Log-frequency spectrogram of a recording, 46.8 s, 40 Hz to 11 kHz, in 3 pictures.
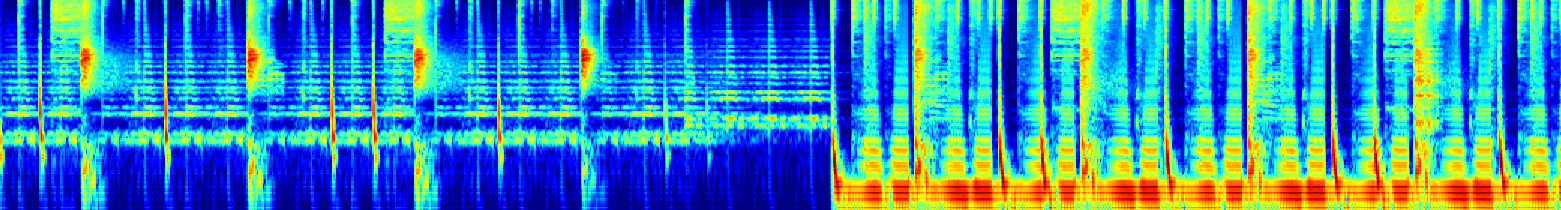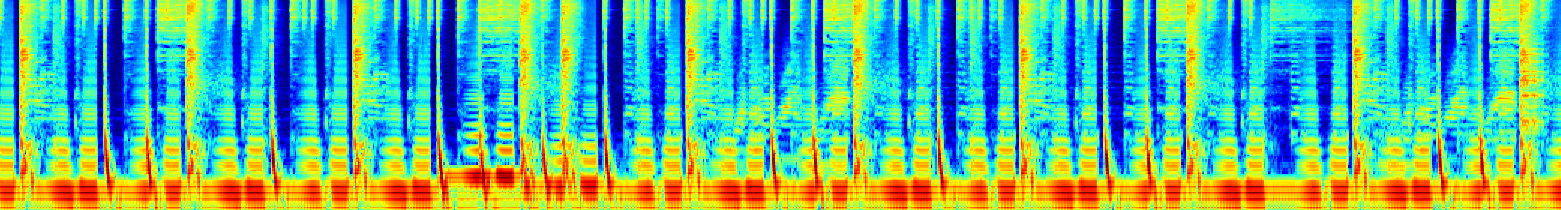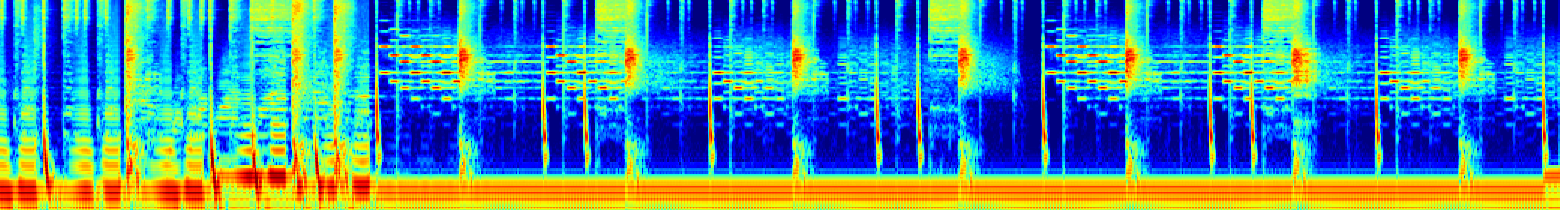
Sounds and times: Dubstep: 0.0 - 7.5, 8.1 - 46.8.

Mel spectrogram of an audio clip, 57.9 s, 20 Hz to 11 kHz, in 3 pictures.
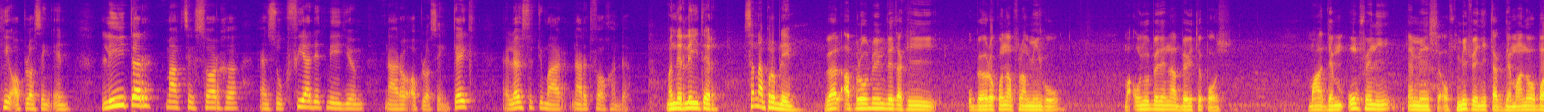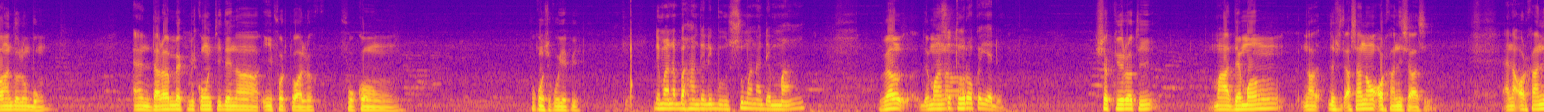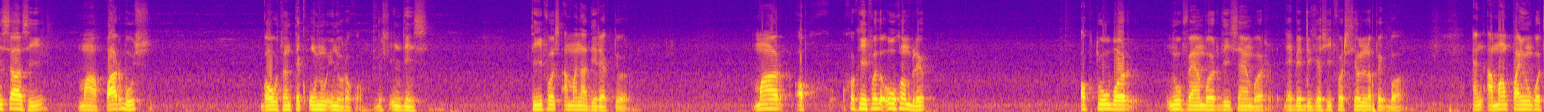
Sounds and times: Speech: 0.0 - 13.3, 14.0 - 26.6, 27.5 - 32.0, 32.9 - 37.3, 38.1 - 40.6, 41.8 - 44.0, 45.2 - 46.6, 48.0 - 50.3, 52.1 - 56.2, 57.0 - 57.9.

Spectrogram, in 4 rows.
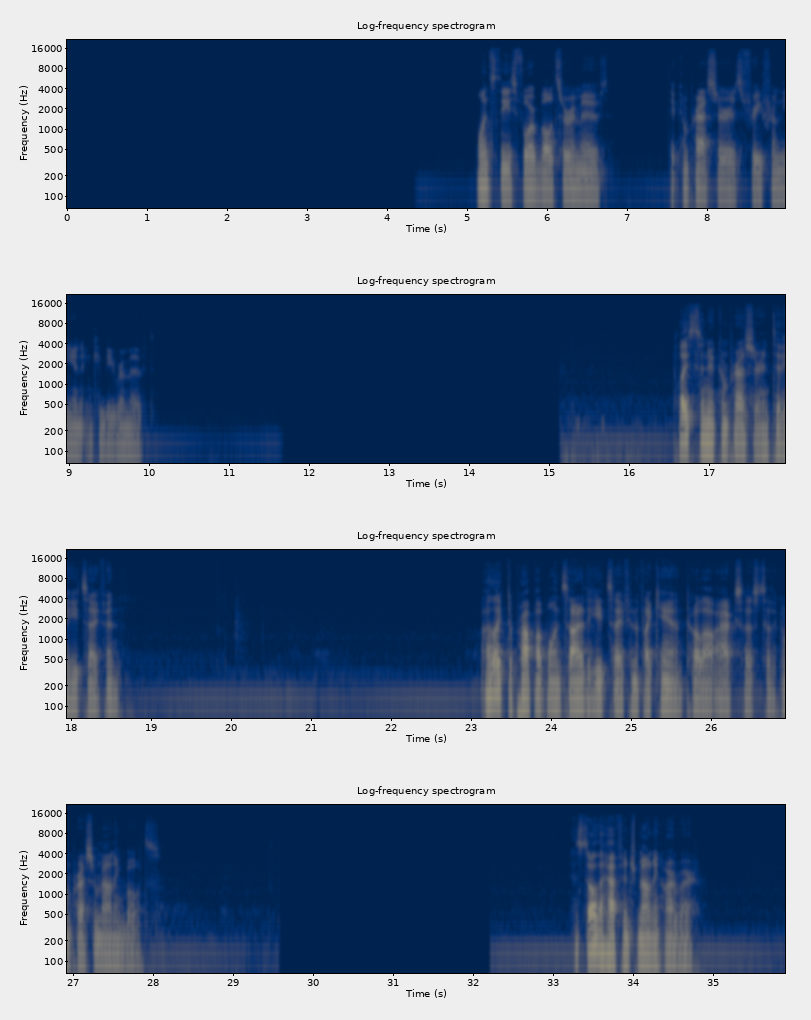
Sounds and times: Speech: 5.1 - 6.8, 7.5 - 10.1, 16.6 - 18.7, 23.1 - 29.2, 33.2 - 34.9.

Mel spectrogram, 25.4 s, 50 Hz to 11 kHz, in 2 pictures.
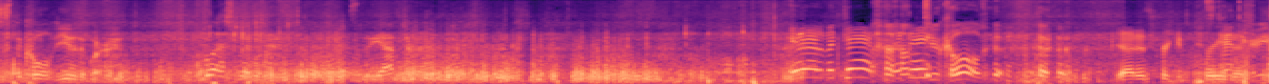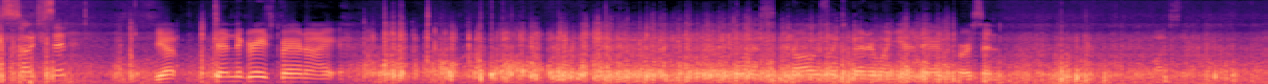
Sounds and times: Outside, rural or natural: 0.0 - 25.3
Speech: 11.3 - 13.4.

